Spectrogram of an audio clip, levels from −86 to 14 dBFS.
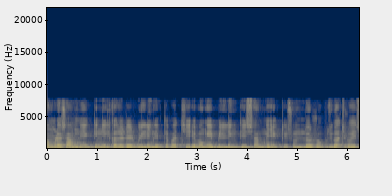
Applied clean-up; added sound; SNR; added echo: neural mask model Resemble Enhance denoiser.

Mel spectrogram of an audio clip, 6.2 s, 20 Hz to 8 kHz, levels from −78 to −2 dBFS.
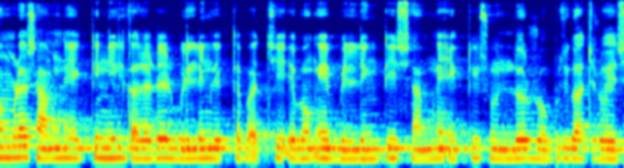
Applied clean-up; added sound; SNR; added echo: none; none; none; none.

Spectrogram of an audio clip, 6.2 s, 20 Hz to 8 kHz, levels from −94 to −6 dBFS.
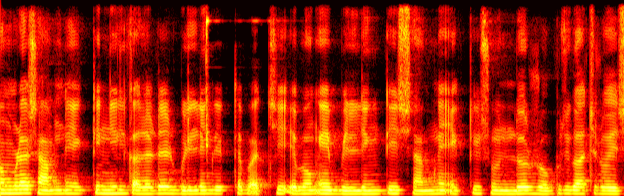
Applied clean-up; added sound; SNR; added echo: neural mask model DeepFilterNet 3.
